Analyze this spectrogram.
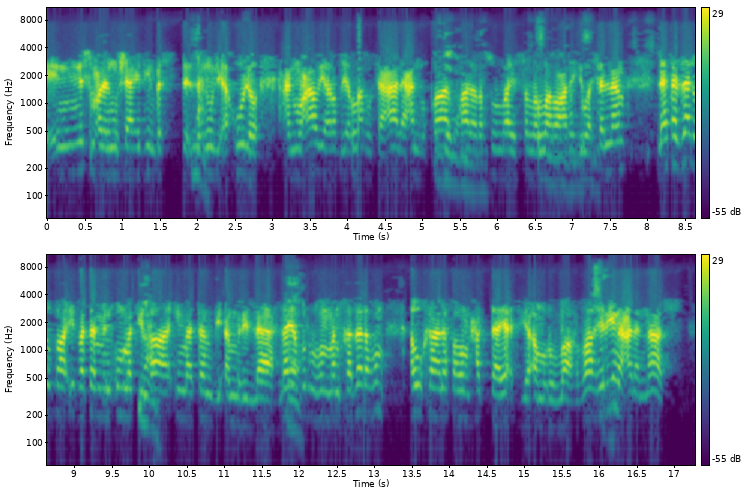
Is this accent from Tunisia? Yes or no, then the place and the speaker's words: no; Syria; نحن من سوريا بنحبك في اللهم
